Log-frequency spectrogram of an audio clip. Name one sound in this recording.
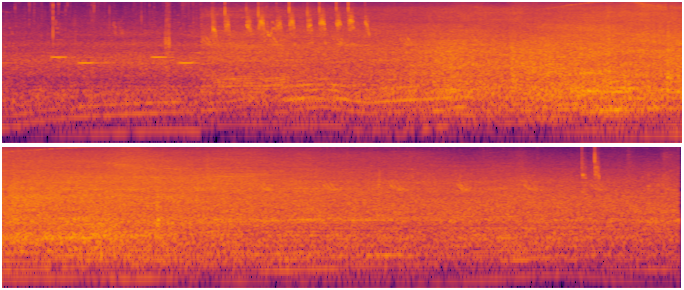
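Many sparrows chirp and twitter close by.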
